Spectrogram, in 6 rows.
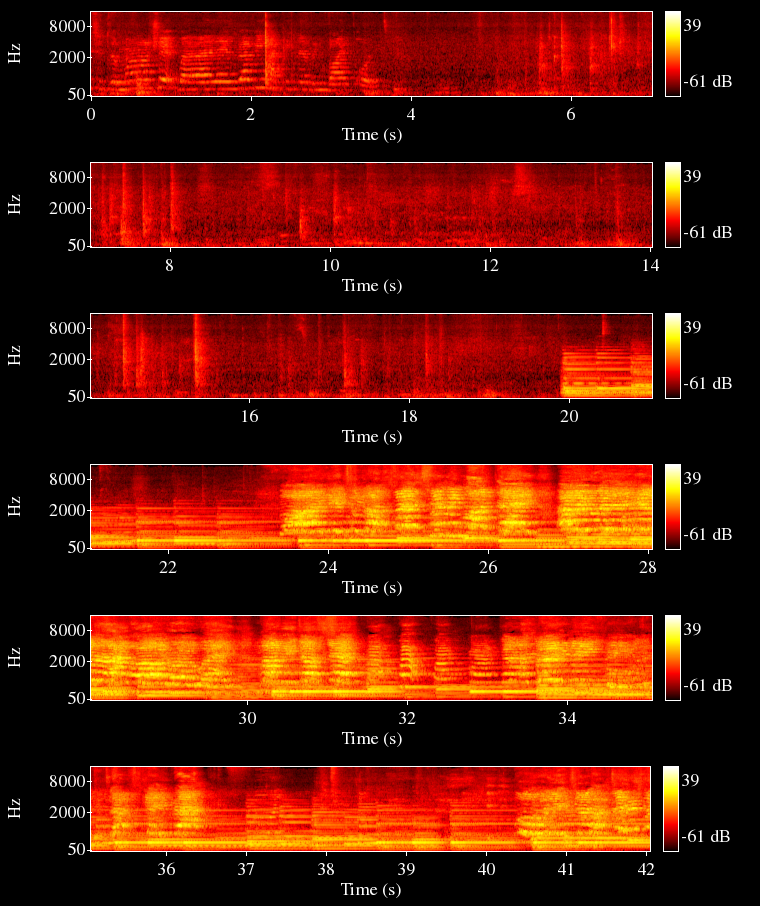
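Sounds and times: piano playing: 19.9s - 42.0s
young children singing: 23.2s - 38.2s, 38.8s - 42.0s.

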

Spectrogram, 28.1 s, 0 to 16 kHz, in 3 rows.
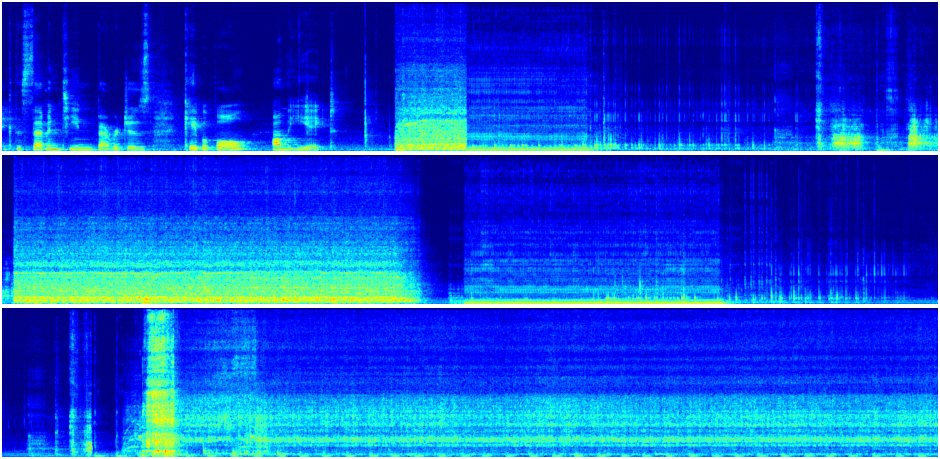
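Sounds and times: pump humming: 4.0s - 6.2s, 9.5s - 17.4s
coffee grinder grinding: 4.0s - 18.4s, 20.1s - 28.0s.

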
